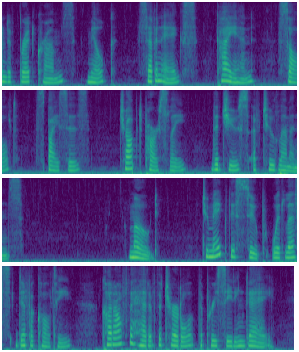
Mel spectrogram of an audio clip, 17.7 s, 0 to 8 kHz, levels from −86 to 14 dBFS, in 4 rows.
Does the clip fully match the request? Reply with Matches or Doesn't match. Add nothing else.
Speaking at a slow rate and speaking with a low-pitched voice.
Doesn't match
